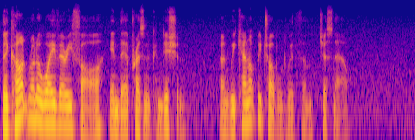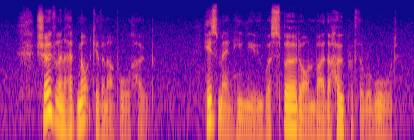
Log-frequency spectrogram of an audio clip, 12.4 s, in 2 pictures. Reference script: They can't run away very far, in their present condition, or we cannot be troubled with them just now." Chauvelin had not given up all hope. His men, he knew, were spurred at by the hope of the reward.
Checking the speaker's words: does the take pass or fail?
fail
